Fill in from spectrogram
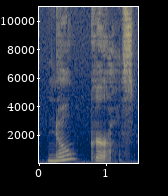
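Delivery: plain reading voice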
